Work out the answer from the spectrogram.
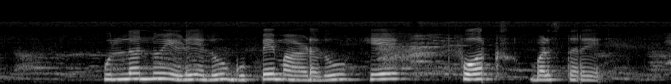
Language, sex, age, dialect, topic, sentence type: Kannada, female, 25-30, Mysore Kannada, agriculture, statement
